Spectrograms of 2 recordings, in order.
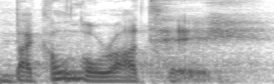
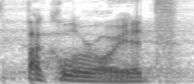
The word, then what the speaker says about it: baccalaureate: on your high school baccalaureate. 27 years ago, I know it's baccalaureate, whatever, that's how it's pronounced. 27 years, it's baccalaureate.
